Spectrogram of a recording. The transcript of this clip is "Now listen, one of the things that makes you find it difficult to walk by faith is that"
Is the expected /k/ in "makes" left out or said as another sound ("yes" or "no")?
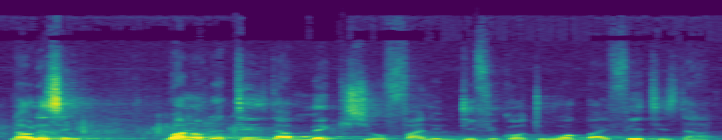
no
